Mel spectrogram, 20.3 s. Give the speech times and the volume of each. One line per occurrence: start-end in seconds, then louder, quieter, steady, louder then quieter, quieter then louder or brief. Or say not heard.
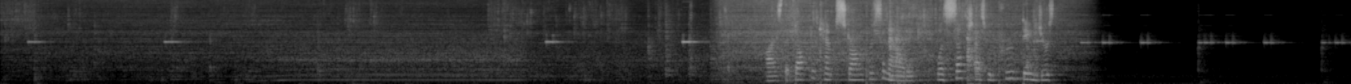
11.5-15.8 steady.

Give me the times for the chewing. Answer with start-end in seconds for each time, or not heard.
not heard.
